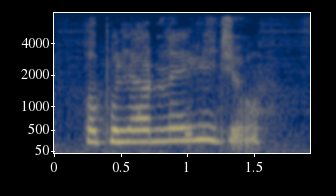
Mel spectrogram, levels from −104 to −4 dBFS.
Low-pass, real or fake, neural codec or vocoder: 7.2 kHz; fake; codec, 24 kHz, 3 kbps, HILCodec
